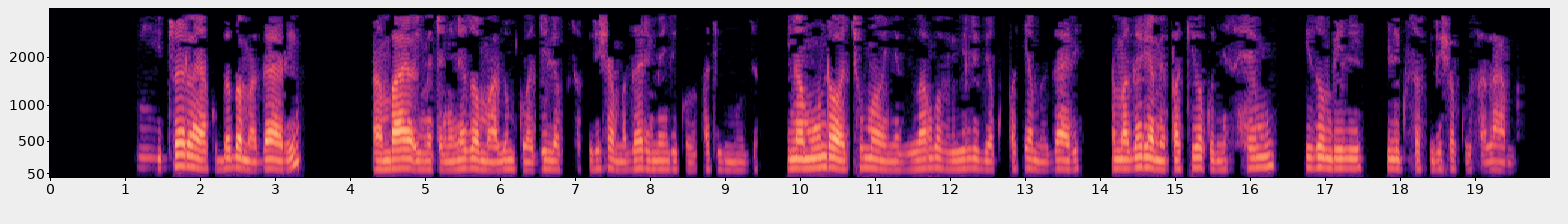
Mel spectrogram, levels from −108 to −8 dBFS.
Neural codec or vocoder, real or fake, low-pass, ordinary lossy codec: autoencoder, 48 kHz, 128 numbers a frame, DAC-VAE, trained on Japanese speech; fake; 3.6 kHz; MP3, 16 kbps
